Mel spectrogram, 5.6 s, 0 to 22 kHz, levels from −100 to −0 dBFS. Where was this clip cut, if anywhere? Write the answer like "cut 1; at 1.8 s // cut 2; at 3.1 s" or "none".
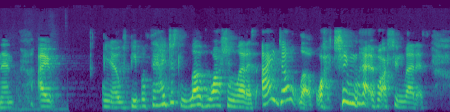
none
